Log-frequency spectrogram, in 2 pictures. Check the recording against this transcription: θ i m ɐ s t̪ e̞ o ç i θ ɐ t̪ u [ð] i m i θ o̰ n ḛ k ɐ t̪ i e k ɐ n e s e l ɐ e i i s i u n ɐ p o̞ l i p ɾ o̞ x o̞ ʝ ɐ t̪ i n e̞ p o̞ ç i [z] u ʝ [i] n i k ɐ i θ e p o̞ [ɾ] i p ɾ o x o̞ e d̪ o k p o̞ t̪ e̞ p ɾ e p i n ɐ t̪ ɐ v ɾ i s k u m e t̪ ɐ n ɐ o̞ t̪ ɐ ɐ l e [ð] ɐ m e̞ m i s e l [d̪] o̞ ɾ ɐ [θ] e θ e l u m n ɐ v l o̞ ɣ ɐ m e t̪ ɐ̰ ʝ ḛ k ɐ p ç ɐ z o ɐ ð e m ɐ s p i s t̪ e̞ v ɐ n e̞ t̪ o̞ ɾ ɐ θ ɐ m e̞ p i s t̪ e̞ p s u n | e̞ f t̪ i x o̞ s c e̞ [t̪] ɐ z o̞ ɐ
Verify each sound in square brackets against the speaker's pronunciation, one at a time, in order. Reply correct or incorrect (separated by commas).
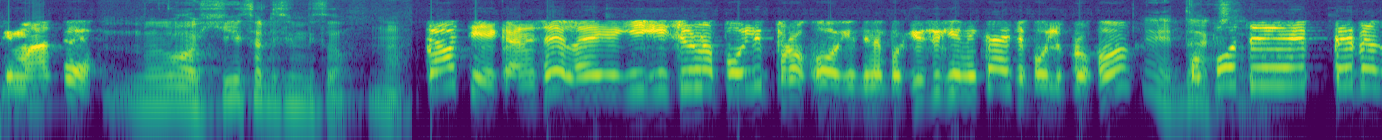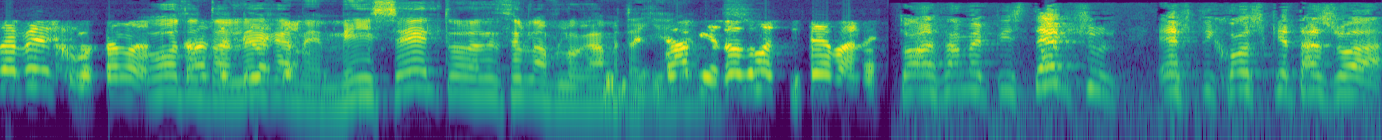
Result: incorrect, incorrect, incorrect, incorrect, incorrect, incorrect, incorrect, correct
